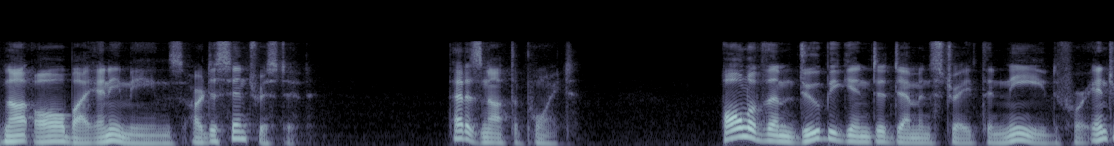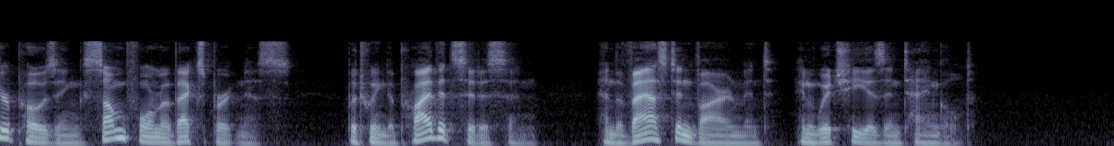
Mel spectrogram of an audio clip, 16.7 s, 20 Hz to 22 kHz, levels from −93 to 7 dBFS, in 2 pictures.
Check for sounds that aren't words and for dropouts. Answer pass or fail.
pass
